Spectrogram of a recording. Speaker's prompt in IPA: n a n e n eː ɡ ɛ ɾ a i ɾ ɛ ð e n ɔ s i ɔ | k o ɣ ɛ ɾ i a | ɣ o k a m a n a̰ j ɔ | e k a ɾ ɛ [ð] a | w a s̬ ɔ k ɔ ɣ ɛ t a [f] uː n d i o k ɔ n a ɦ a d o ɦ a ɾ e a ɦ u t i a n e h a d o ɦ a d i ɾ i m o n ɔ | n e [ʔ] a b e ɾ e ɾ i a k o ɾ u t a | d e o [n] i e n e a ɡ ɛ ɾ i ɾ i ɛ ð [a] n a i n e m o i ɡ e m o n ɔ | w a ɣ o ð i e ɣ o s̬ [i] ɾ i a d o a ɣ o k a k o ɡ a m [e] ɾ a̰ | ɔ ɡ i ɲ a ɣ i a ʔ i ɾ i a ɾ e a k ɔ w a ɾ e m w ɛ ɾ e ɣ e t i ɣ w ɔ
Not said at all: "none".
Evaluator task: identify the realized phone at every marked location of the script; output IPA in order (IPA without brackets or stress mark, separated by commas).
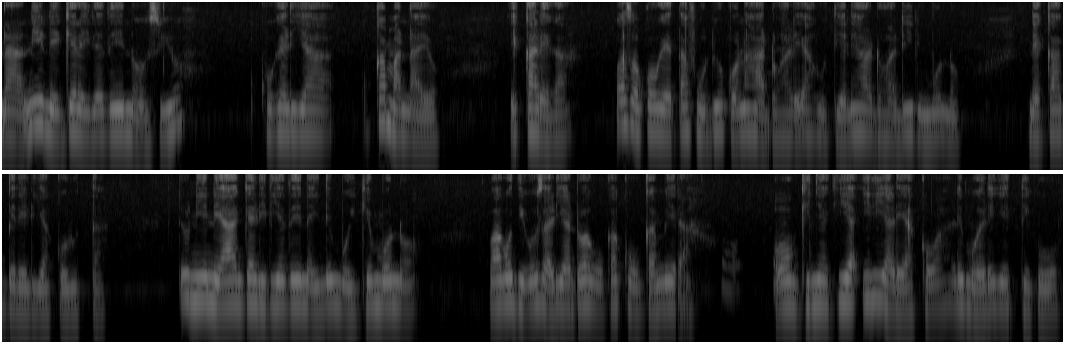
ɣ, f, k, n, e, a, e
